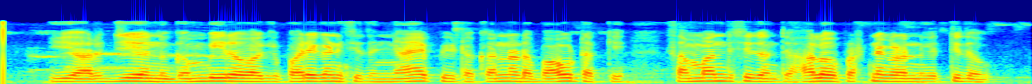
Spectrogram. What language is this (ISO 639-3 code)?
kan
